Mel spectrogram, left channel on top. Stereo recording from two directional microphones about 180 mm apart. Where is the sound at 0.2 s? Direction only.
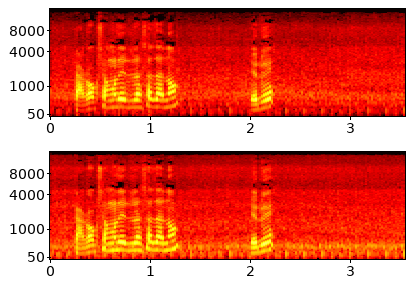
10° right (ahead or behind).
